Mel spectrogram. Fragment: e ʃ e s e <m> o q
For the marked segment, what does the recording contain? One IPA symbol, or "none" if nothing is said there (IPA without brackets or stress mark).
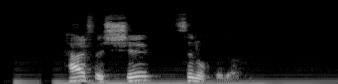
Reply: n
